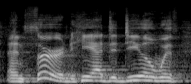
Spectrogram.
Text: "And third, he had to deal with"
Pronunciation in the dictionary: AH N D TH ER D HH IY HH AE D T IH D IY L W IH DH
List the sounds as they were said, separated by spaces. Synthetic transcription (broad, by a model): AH N TH ER D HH IY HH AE D T IH D IY L W IH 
